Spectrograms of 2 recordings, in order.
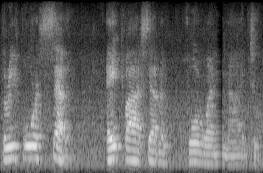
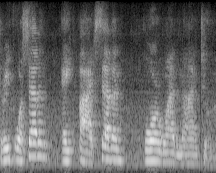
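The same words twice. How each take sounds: First: The number is read at a slow pace. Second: The number is read at a quick pace. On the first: The speaker calls it right. "I'm going to say it slowly" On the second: The speaker calls it wrong. "I am saying the number a little bit too fast"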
